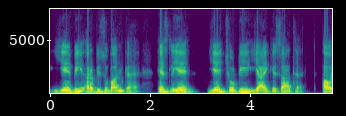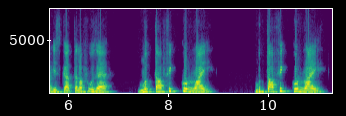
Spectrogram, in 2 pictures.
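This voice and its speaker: A man giving a slow, deliberate lesson on how to pronounce words from the Bible, carefully repeating each word. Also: high voice, dark tone. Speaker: Bible pronunciation teacher. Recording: slightly muffled lo-fi recording.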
